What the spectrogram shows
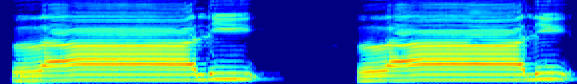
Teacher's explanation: ذال کھڑا زبر ذا، لام زیر لی، ذالی، ذالی، ذال کو ہم تھوڑا سا نرمی کے ساتھ اور تھوڑی سی زبان کو باہر نکال کر پڑھیں گے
